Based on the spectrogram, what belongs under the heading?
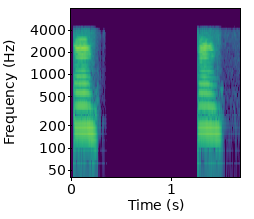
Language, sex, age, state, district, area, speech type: Malayalam, female, 45-60, Kerala, Thiruvananthapuram, urban, conversation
